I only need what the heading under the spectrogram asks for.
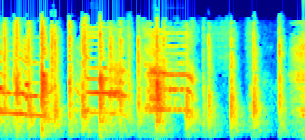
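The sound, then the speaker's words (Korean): A crow caws in a rapid run of many harsh, rasping calls, loud and choppy, with short gaps between bursts. “까마귀가.”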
